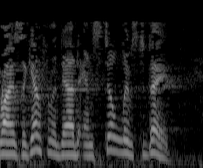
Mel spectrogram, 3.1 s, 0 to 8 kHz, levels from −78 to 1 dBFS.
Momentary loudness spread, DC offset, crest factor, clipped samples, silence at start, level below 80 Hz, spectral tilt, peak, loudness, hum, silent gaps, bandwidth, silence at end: 8 LU; under 0.1%; 20 dB; under 0.1%; 0 s; -66 dBFS; -9 dB/octave; -18 dBFS; -37 LUFS; none; none; 5.8 kHz; 0 s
